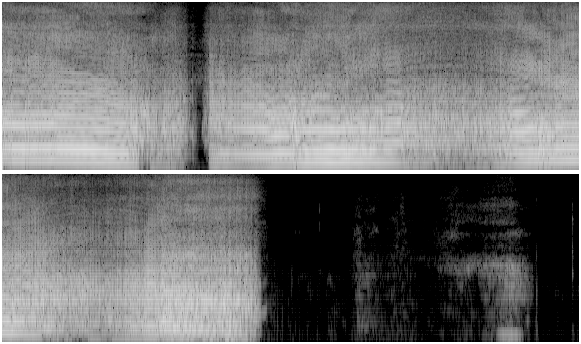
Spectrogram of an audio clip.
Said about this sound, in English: Alexa can play funny fart noises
